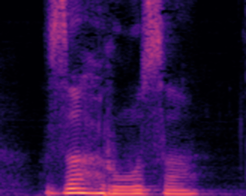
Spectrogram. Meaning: 1. danger (exposure to or instance of liable harm) 2. threat, menace
- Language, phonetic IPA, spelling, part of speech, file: Ukrainian, [zɐˈɦrɔzɐ], загроза, noun, Uk-загроза.ogg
